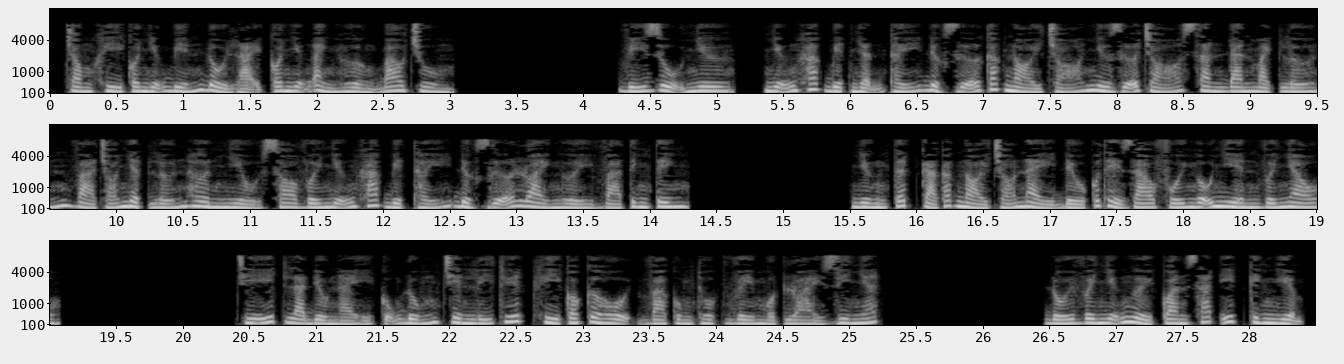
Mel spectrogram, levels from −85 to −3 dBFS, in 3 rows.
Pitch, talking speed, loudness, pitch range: 175 Hz, 210 wpm, -26 LUFS, 160-190 Hz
